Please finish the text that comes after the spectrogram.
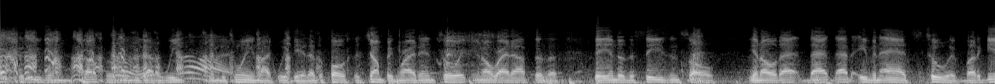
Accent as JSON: {"language": "English", "region": "Kansas", "country": "United States", "said": "I'm from Kansas."}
